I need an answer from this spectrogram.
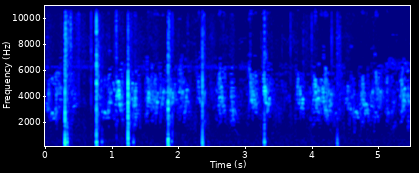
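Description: Birds chirping steadily, with seven sharp taps over it, about two a second at first, then more spread out.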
